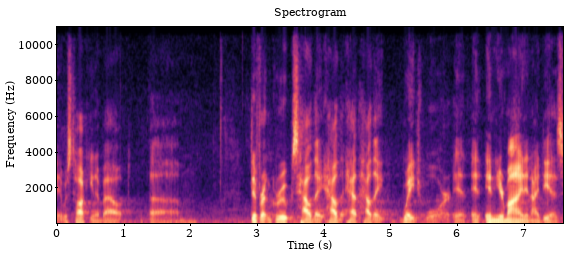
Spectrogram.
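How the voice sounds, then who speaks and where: Loud male speech at a fairly low pitch and moderate pace, with a bright, sharp tone and fairly even intonation. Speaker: class participant. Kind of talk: Bible class discussion.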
